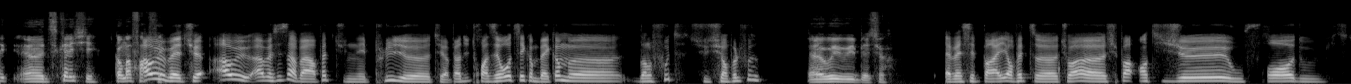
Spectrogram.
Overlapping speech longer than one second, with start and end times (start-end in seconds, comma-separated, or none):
none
